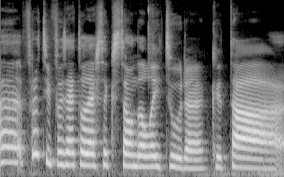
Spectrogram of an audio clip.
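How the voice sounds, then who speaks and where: Speaking at a moderate pace, a woman with a plain, everyday voice talks at a fairly high pitch. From Alentejo, Portugal. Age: 20s. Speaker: book content creator. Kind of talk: casual interview chat.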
